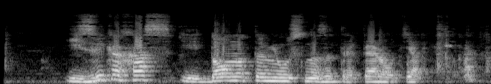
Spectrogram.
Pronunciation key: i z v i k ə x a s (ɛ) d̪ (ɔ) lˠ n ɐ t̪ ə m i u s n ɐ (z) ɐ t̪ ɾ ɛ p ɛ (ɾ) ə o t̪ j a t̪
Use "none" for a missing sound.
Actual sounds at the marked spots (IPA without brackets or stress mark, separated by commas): i, ɔ, z, ɾ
